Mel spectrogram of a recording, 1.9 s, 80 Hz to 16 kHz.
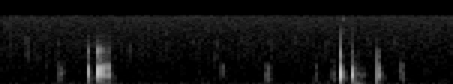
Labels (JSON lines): {"label": "biophony, knock croak", "recorder": "SoundTrap 300"}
